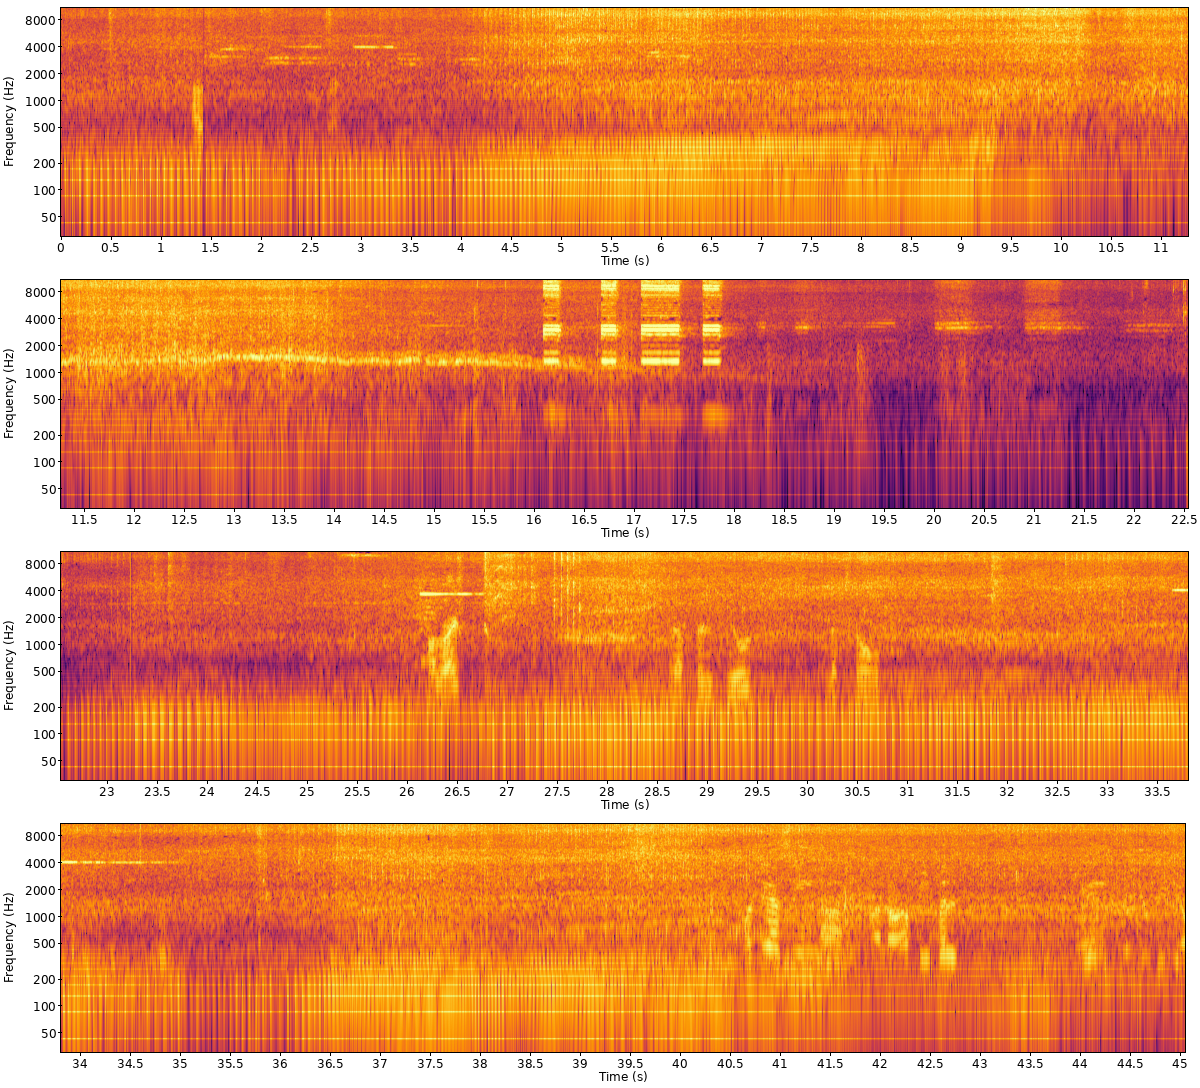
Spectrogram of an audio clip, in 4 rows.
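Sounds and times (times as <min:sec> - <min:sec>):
horn short beeps: 0:01.4 - 0:04.3, 0:26.1 - 0:26.9, 0:33.6 - 0:35.2.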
